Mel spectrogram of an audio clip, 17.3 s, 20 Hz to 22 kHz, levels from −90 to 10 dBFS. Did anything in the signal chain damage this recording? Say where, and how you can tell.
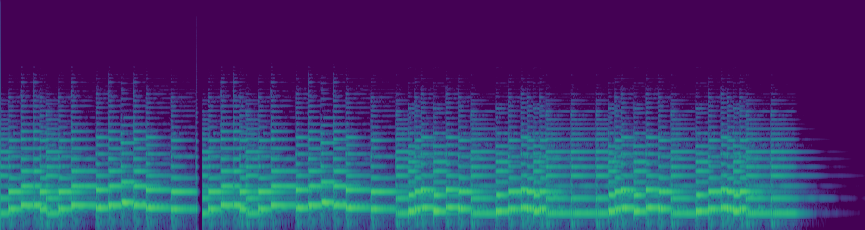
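Yes, at the network stage: a burst of packet loss from 3.91 to 4.06 s. The receiver's concealment extended the last sound as a fading tail for 117 ms, then fell silent for 30 ms, and playback resumes with 120 ms of audio skipped.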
